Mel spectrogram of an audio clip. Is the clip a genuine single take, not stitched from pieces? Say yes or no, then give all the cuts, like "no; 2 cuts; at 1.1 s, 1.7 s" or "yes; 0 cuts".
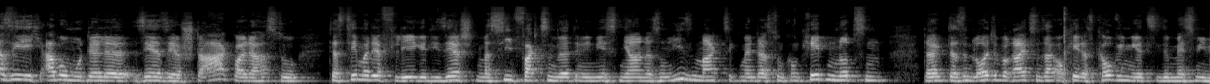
yes; 0 cuts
